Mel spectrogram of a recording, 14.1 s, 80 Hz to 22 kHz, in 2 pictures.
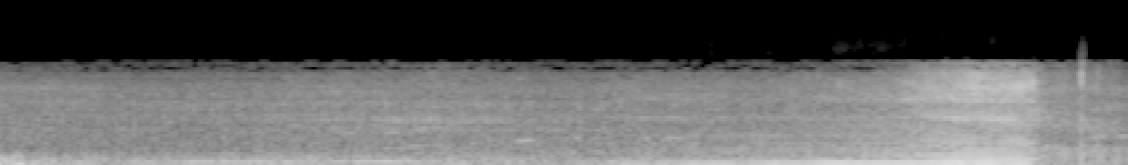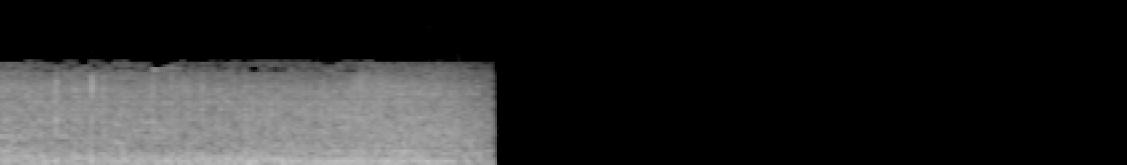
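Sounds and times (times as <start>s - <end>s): steady background noise: 0.0s - 10.2s
vehicle engine humming: 0.0s - 10.2s.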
